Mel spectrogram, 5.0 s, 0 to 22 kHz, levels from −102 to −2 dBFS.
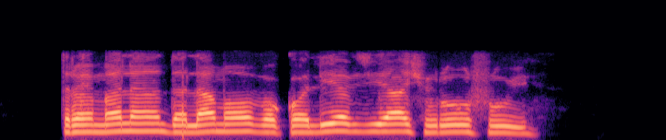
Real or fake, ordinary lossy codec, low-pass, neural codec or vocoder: real; Opus, 32 kbps; 5.4 kHz; none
